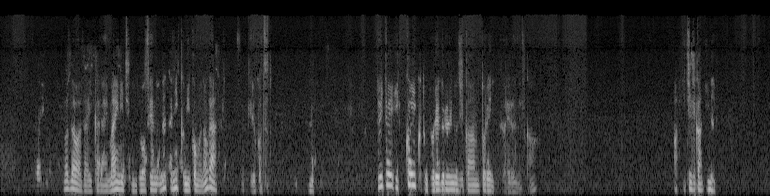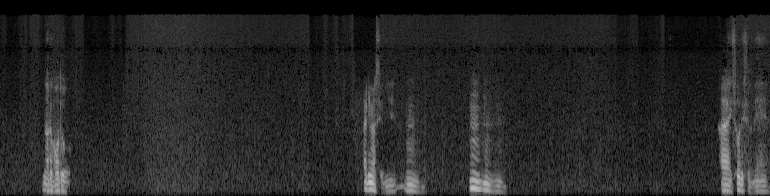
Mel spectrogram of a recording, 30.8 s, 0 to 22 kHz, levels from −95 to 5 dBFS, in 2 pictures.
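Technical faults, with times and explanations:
0.02 to 6.78 s, other side's voice leaking through: a second, far-end voice sits under the talker, roughly 15 dB quieter. The likely cause is a loudspeaker playing the far end into the microphone, with the echo canceller leaving a residue.
1.23 to 10.14 s, 13.45 to 16.8 s and 29.76 to 29.84 s, speech suppressed in double talk: the talker's level dips and breaks up while both sides speak. The deepest drop is about 20 dB in the first stretch, totalling around 4 s, and about 15 dB in the second. The last is a brief 10 dB dip. This is likely the echo canceller, unable to separate the talker from the echo, turning everything down.
2.37 to 2.41 s, 10.45 to 10.49 s and 13.87 to 13.91 s, short concealed packet loss: each is a tiny smear or wobble where 20 ms of audio never arrived. The receiver extended the preceding sound to bridge the gap, then blended back into the real signal.
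7.04 to 7.17 s, 21.6 to 22.4 s and 28.7 to 29.48 s, background gated by the echo canceller: the room tone briefly sinks, by about 8, 9 and 7 dB respectively, then recovers. The canceller clamped the microphone hard while the loudspeaker played and released it afterwards.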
